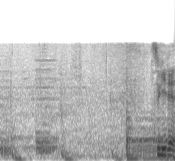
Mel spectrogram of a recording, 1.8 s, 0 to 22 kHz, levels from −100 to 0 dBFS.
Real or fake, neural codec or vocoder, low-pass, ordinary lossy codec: fake; vocoder, 44.1 kHz, 80 mel bands, Vocos; 7.2 kHz; none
